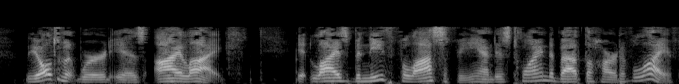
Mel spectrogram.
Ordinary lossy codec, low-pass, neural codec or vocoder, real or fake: MP3, 24 kbps; 7.2 kHz; none; real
